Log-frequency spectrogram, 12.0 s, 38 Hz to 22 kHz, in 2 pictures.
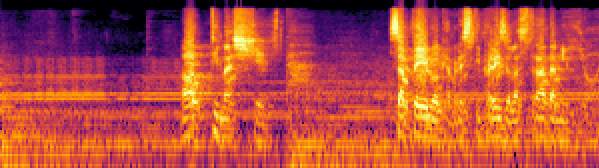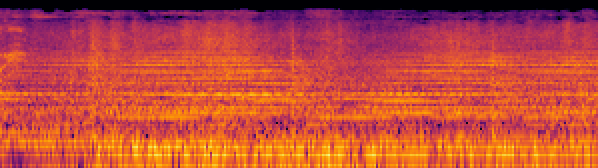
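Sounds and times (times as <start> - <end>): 
train horn: 0.0 - 1.8, 6.4 - 11.9
rail noise: 0.0 - 11.9
train rumbling: 0.0 - 11.9
speech: 1.8 - 3.0, 3.9 - 6.0.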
